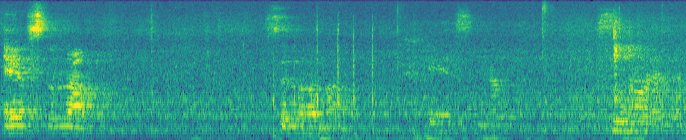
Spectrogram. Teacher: You don't use an inflection to make a question. The word itself is a question.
